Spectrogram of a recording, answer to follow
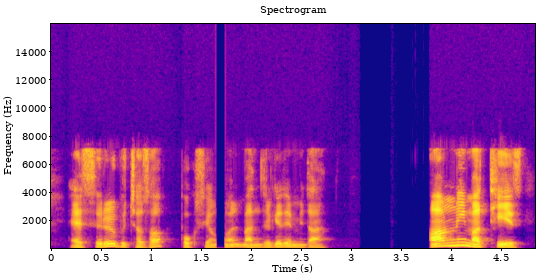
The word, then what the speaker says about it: Henri Matisse: 앙리 마티스, 헨리 마티스가 아니라 브로식 발음으로 앙리 마티스가 되겠는데요.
